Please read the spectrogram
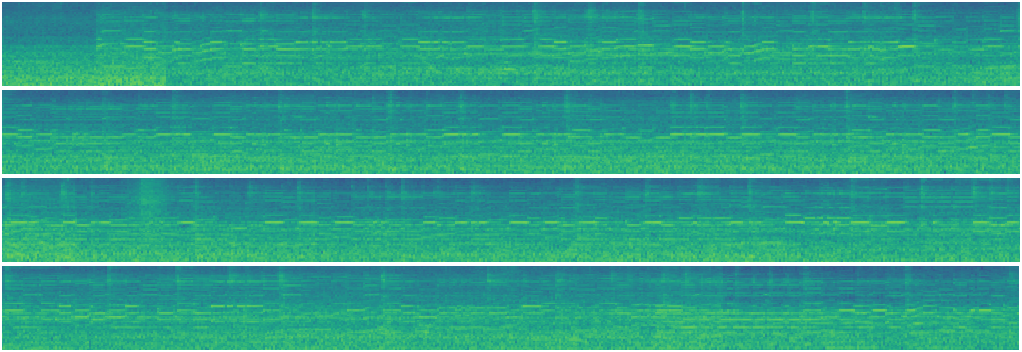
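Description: Bagpipe music playing steadily: a melody over held drones.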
